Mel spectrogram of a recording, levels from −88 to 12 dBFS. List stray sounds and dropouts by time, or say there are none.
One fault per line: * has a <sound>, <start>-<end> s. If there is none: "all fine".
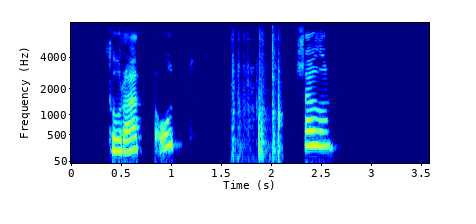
* has a dropout, 0.7-0.8 s
* has a thud, 1.6-2.1 s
